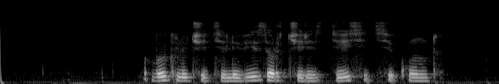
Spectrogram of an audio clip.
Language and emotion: Russian, neutral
